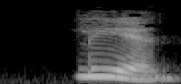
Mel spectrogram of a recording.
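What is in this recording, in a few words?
"lian", Mandarin Chinese pinyin, tone 4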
